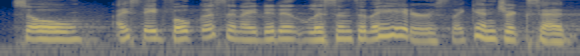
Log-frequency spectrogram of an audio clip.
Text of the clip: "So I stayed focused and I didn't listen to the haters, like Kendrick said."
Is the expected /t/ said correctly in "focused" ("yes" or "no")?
no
